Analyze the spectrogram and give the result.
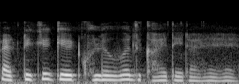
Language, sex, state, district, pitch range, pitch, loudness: Hindi, female, Chhattisgarh, Korba, 180-220 Hz, 205 Hz, -15 LUFS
